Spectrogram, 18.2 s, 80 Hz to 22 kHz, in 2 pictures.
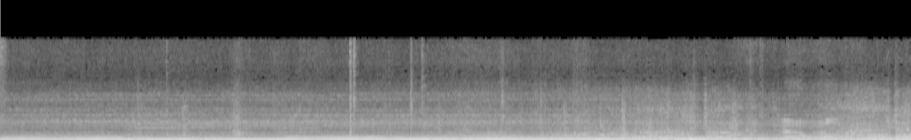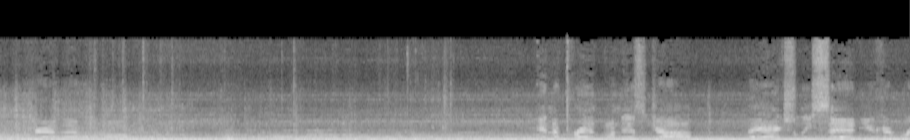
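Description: Diesel engine of a Timberjack 608B feller buncher running steadily under working load, heard from inside its cab, with a deep rumble and a steady drone.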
